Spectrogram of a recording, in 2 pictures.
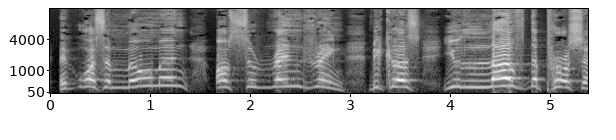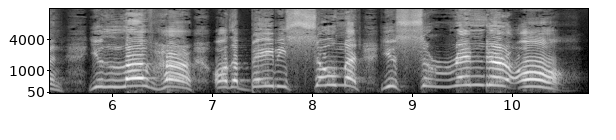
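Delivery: loud, high, at full force; preaching shout. Real, not acted. Preacher rousing the church, full shout. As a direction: shout it to the rafters.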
